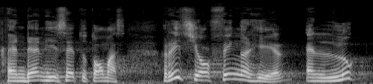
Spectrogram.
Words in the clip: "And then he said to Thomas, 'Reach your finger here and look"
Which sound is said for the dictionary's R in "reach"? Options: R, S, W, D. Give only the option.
R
